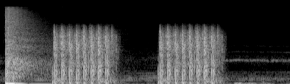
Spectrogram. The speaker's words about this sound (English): You take a lot of automatic fire and rapid fire from automatic weapons and pistols. But your defensive capability allows you to dodge out of all the way of all that gunfire.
